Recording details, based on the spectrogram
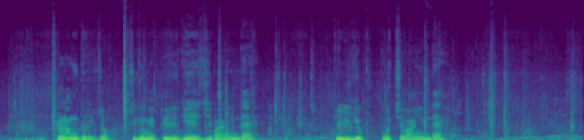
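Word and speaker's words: Flandre: 하고 가겠습니다 그걸 이제 플랜더스가 이제 영국식 발음이고 불어 바르면 플랑드르죠 지금의 벨기에 지방인데 여기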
